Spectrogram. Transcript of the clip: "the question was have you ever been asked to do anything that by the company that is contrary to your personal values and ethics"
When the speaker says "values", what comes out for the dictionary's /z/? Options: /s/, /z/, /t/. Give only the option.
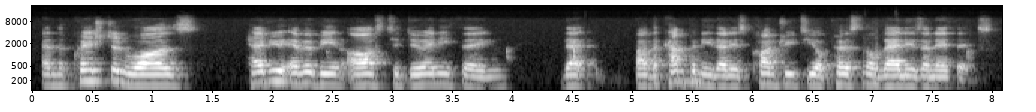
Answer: /z/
